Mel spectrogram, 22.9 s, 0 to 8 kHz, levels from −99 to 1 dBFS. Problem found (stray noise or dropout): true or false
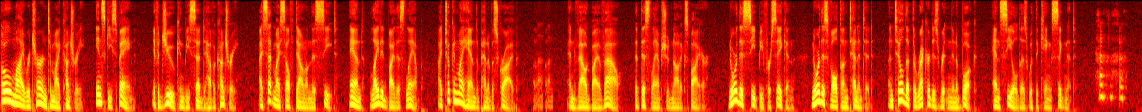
true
